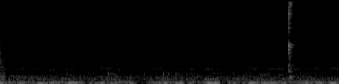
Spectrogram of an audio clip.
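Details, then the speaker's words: Technics SA-EX310 AV control stereo receiver (likely 1990s), power-up: quiet, then one crisp relay click about three seconds in, display working; normal power-on relay click. "display is working I heard the click let's press play"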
